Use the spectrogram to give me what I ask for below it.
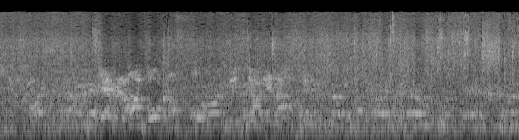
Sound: Borrowbills arguing distantly

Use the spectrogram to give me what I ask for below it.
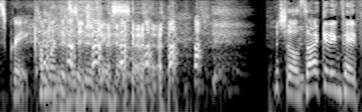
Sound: laughter

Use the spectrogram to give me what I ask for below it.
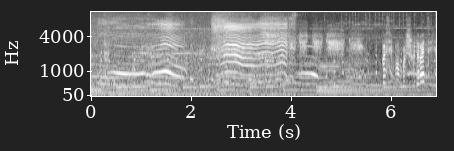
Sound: baby cries

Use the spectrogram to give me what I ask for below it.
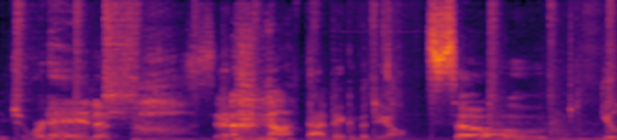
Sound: sighs

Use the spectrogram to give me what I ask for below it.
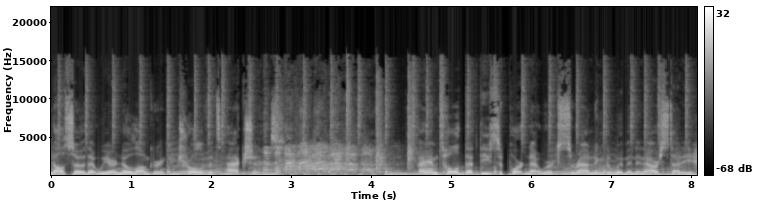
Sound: laughter

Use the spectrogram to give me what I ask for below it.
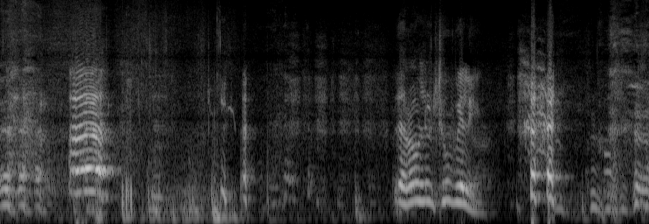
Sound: laughs

